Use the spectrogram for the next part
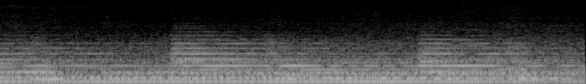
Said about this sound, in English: the bells of this church, Saint-Germain-l'Auxerrois, rang out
